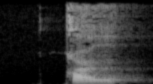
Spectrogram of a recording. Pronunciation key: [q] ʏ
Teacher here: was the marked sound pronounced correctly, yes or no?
yes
